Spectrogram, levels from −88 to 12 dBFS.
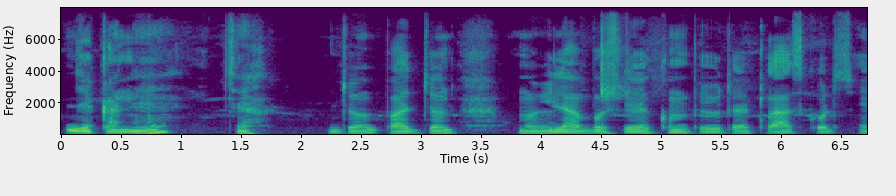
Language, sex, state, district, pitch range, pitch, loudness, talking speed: Bengali, male, Assam, Hailakandi, 105-125 Hz, 110 Hz, -18 LUFS, 80 wpm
